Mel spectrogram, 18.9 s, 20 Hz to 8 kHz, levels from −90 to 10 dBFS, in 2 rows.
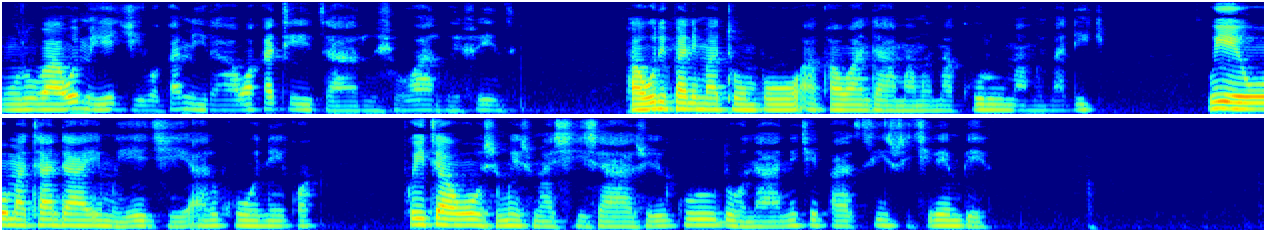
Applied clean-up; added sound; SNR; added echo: none; none; none; none.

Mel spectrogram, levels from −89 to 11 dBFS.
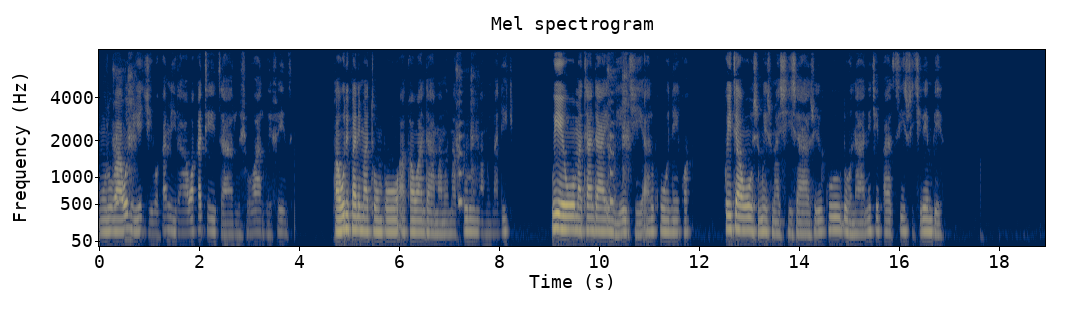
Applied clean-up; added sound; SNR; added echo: neural mask model RNNoise.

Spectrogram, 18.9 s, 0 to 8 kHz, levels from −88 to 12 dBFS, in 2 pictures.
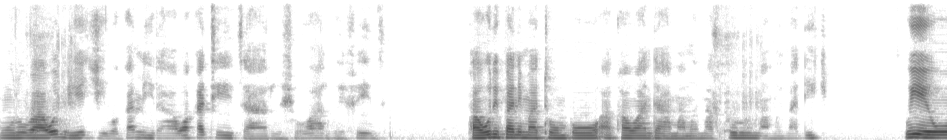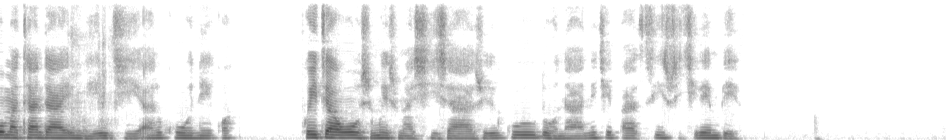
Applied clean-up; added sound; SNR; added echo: neural separator model SepFormer DNS4.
